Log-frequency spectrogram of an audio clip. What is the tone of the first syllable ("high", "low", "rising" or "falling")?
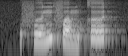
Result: rising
